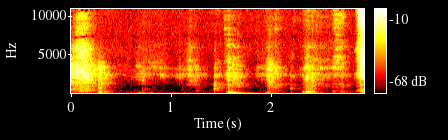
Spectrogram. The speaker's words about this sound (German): Mein Hund kläfft gerade. Du hörst es wahrscheinlich nicht, oder? Hörst du es? Ja, doch, ich höre es.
